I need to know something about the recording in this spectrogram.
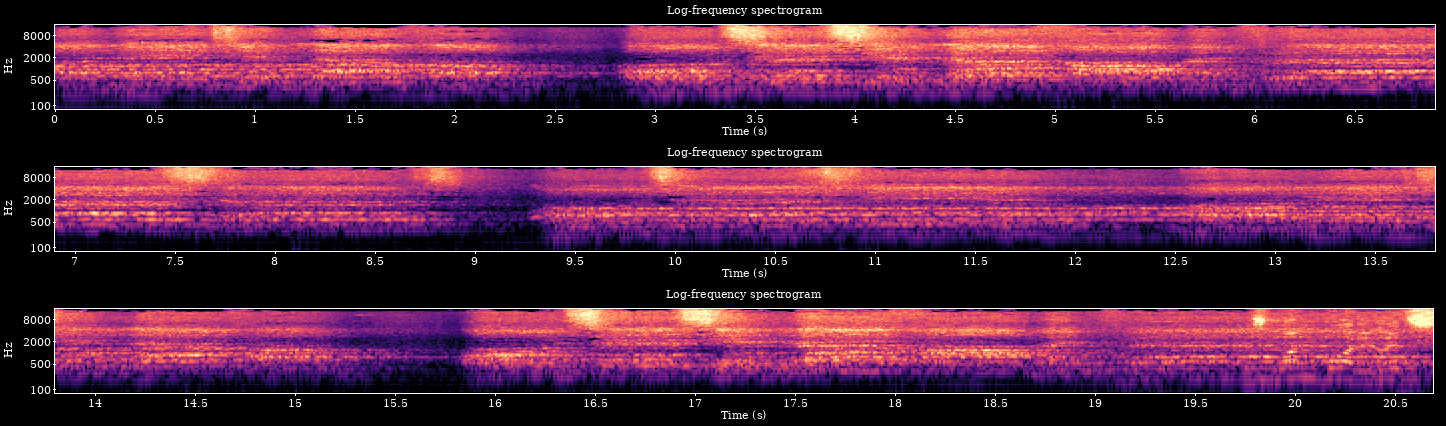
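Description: A choir singing a worship song in long held phrases, with short breaks between phrases about two and a half, nine and sixteen seconds in.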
